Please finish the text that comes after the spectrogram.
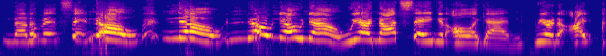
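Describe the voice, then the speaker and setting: A young woman streaming, her voice hoarse from laughing, breaking into giggles as she chats. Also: high-pitched, a little slow, a bit bright, dry recording, faint music behind. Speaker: VTuber artist streamer. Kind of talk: casual live stream chat.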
